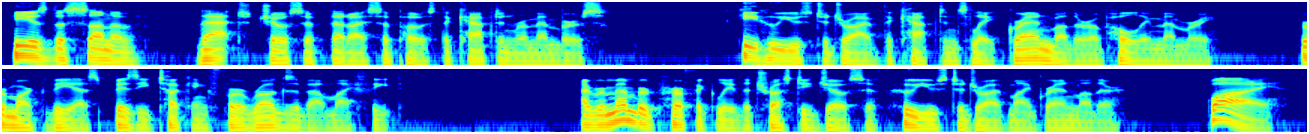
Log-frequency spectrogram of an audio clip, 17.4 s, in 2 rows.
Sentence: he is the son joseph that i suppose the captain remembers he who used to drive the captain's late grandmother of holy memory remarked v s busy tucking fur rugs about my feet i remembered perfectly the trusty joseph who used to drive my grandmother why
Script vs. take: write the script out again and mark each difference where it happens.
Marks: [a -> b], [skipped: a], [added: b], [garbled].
he is the son [added: of that] joseph that i suppose the captain remembers he who used to drive the captain's late grandmother of holy memory remarked v s busy tucking fur rugs about my feet i remembered perfectly the trusty joseph who used to drive my grandmother why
